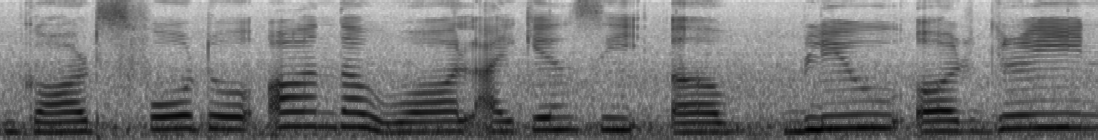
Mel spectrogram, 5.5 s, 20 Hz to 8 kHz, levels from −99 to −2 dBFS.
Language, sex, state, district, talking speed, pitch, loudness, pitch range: English, female, Haryana, Jhajjar, 130 wpm, 250 Hz, -13 LUFS, 210-280 Hz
